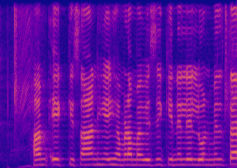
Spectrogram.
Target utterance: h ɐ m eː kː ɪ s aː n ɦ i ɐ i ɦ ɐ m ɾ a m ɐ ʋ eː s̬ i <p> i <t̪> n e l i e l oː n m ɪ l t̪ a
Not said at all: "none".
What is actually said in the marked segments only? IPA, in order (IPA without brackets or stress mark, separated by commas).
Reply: k, none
